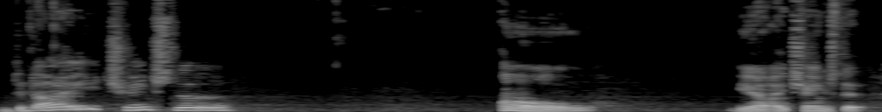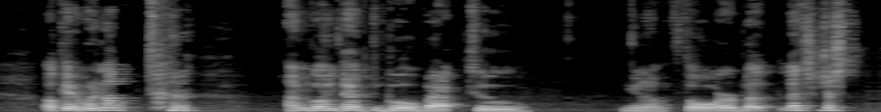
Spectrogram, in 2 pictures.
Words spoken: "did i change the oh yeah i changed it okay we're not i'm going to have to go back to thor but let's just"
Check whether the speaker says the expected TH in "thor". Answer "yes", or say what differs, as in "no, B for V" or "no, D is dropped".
yes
